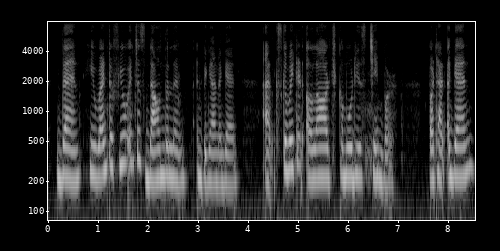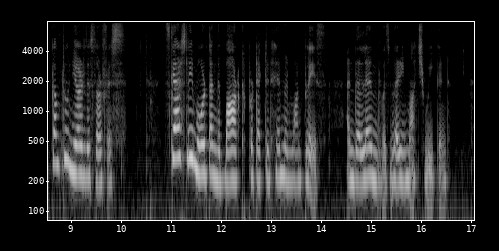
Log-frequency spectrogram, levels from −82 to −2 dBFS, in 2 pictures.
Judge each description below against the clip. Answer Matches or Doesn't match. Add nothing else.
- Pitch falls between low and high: Doesn't match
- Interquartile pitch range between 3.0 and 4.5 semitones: Doesn't match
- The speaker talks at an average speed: Matches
